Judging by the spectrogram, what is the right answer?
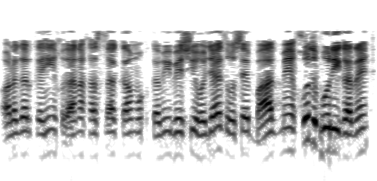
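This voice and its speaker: A man's voice: on the high side, level tone, slight background noise. A man, an Islamic scholar, answering audience questions in a religious Q&A lecture, explaining rulings and repeating key words for emphasis. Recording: dull lo-fi recording.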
